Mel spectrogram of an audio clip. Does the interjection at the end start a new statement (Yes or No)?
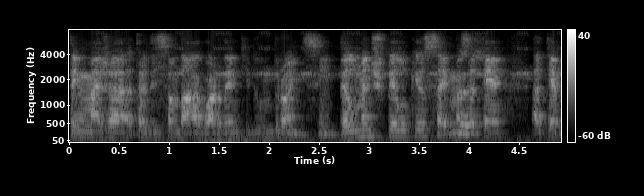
No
